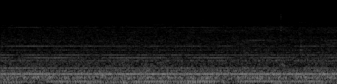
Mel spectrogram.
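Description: Steady background hum with a few constant tones over a faint even hiss: room tone.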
